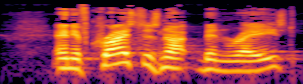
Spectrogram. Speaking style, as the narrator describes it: Paul says

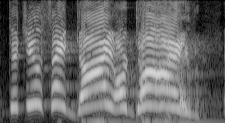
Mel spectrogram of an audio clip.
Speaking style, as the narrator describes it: And I yell

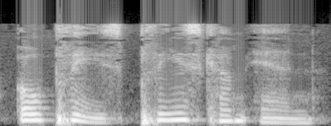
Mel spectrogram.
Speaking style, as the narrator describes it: cried out aloud

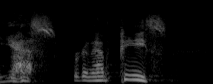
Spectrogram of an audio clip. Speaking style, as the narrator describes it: several of his riders, those who were with him, cried out gladly

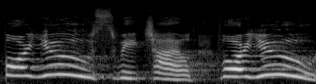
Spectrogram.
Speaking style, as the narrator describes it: he cried

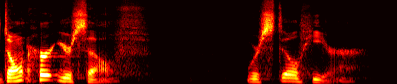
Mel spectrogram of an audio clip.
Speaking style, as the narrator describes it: Paul cries out to him

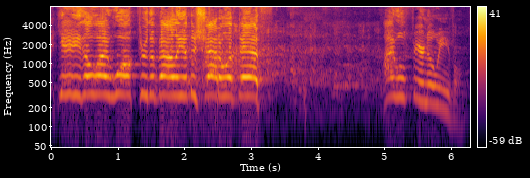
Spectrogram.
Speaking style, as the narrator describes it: I was screaming

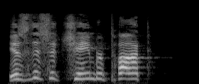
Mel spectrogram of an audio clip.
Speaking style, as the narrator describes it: screamed Polyneikes

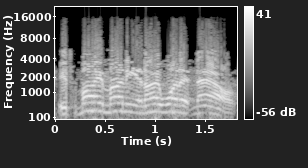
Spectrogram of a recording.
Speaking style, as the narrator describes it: this person yells out the window

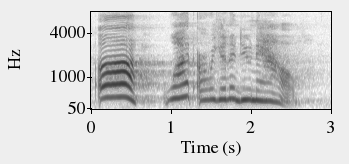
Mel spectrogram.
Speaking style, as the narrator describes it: Elisha's servant cried out

